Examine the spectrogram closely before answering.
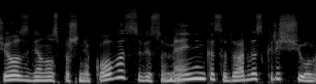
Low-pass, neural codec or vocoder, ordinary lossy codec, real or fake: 14.4 kHz; autoencoder, 48 kHz, 128 numbers a frame, DAC-VAE, trained on Japanese speech; AAC, 64 kbps; fake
